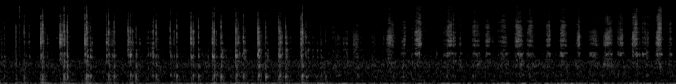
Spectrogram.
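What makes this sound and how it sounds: Fingernails scratch and tap the black perforated lenses of plastic pinhole glasses resting on a desk. The result is a quick, irregular run of crisp, bright scratching clicks, each dying away almost instantly.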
